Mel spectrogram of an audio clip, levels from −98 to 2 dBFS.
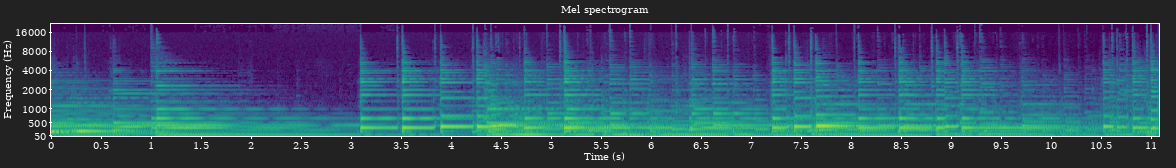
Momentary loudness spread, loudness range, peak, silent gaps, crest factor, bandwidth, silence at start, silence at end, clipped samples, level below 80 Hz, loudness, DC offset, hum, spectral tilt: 14 LU; 4 LU; -8 dBFS; none; 16 dB; 19.5 kHz; 0 s; 0 s; under 0.1%; -38 dBFS; -25 LUFS; under 0.1%; none; -7 dB/octave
